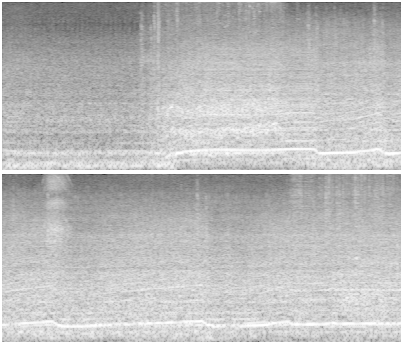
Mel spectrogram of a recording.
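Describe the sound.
Video-game race car engine from Trackmania, racing over gravel tracks: a high, sustained engine whine that surges in at the start, then holds steady with small dips and rises as the car shifts and takes corners.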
